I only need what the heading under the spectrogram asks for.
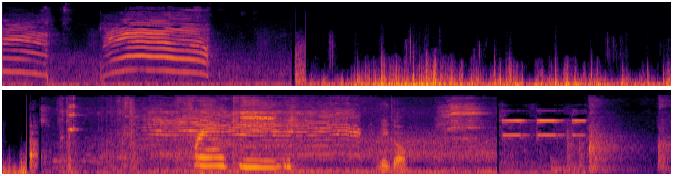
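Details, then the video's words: Kitten giving two loud, drawn-out meows that arch up and slide down, then a stretch of low rumbling noise followed by cluttered household sounds and higher squeaky calls. "Kitten meowing"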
